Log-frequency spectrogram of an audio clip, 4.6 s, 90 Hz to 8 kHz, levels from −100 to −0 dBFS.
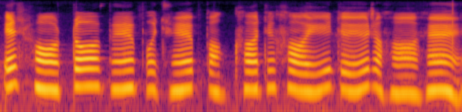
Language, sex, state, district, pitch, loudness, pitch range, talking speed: Hindi, female, Madhya Pradesh, Katni, 225 Hz, -17 LUFS, 215-240 Hz, 115 wpm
